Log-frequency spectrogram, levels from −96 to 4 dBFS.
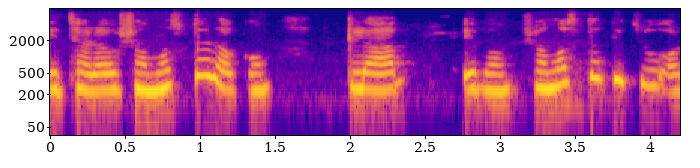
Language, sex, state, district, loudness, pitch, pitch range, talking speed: Bengali, female, West Bengal, Jhargram, -13 LUFS, 255 Hz, 245-300 Hz, 115 wpm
